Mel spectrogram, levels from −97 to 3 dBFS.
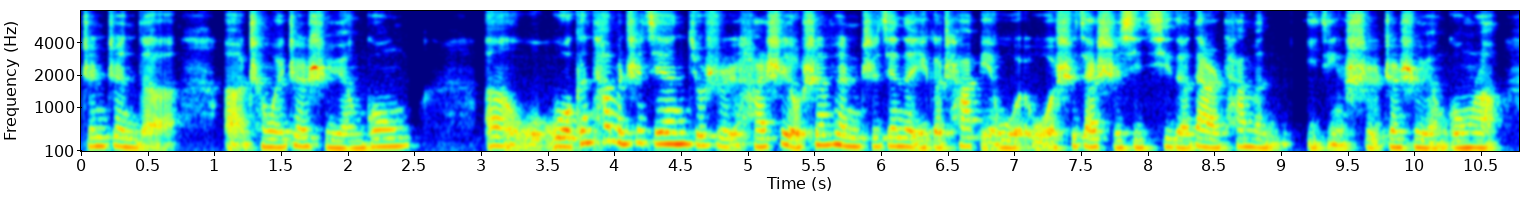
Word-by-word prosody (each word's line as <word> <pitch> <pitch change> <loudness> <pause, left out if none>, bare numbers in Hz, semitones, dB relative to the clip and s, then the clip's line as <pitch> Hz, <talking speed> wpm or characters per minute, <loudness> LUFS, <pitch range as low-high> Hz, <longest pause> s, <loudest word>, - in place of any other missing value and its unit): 真 185 +1 -3
正 180 -4 -3
地， - - -6 0.3
呃， - - -4
成 170 - -2
为 165 - -2
正 180 +1 -3
式 170 -3 +8
员 150 0 -3
工。 180 +4 -3 0.5
呃， 195 -1 -3
我 110 - -5 0.2
我 175 - +3
跟 255 +7 0
他 300 +3 -3
们 255 - 0
之 255 +2 -2
间 235 -2 +4
就 210 -3 -2
是 205 0 -3
还 175 -5 -4
是 200 +6 +1
有 - - +2
身 215 0 -1
份 195 -5 0
之 180 0 -3
间 185 0 +2
的 175 -2 0
一 155 - -3
个 160 - -3
差 185 +3 -4
别。 185 - -7
我 150 -1 -3
我 - - -3
是 190 - 0
在 185 -4 +2
实 155 -2 0
习 155 +1 +8
期 155 +3 +8
的， 155 -3 -3
但 170 +1 -1
是 155 - -2
他 175 +3 -8
们， 175 +6 -6
已 - - -7
经 105 +8 -6
是 155 - -1
正 170 -1 -3
式 165 0 +3
员 150 -1 -3
工 155 +1 -1
了。 150 - -3
175 Hz, 290 characters per minute, -24 LUFS, 155-195 Hz, 0.5 s, 式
